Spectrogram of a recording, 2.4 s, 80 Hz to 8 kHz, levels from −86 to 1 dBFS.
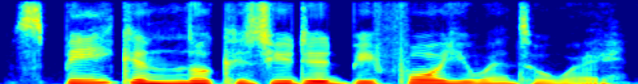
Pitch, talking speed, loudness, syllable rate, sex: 195 Hz, 250 wpm, -16 LUFS, 5.7 syllables/s, female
